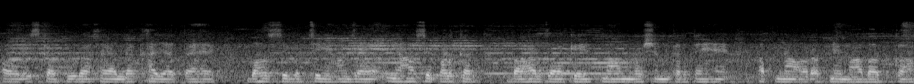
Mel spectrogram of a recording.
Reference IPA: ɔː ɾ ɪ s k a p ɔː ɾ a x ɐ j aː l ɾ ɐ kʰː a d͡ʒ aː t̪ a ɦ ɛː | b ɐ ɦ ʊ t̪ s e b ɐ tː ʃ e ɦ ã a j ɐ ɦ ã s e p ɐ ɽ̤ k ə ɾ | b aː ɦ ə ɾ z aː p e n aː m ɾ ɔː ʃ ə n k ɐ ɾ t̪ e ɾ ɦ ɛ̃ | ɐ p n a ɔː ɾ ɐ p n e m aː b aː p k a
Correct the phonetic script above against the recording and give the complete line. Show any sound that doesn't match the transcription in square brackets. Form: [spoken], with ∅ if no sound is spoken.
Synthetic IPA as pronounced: ɔː ɾ ɪ s k a p [uː] ɾ a x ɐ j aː l ɾ ɐ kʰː a d͡ʒ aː t̪ a ɦ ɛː | b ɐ ɦ ʊ t̪ s e b ɐ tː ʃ e ɦ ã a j ɐ ɦ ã s e p ɐ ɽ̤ k ə ɾ | b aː ɦ ə ɾ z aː [k] e n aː m ɾ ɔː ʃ ə n k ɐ ɾ t̪ e [∅] ɦ ɛ̃ | ɐ p n a ɔː ɾ ɐ p n e m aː b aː p k a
